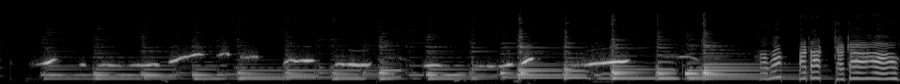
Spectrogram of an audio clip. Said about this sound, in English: But there was a epidemic of playing the ukulele sort of wistfully and then whistling.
